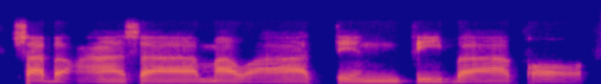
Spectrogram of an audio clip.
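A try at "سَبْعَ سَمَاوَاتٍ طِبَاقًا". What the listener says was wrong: sinnya tidak panjang Pak ya sinnya Yang ini tidak panjang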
